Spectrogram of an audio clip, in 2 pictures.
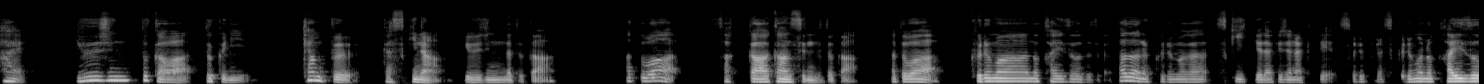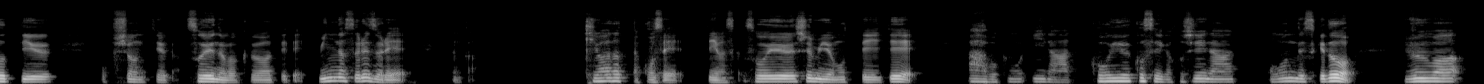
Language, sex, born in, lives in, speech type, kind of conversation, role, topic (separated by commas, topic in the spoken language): Japanese, male, Japan, Japan, conversation, advice, user, 情熱や興味が見つからないとき、どうすれば没頭できるものを見つけられますか？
